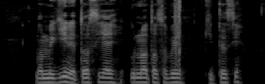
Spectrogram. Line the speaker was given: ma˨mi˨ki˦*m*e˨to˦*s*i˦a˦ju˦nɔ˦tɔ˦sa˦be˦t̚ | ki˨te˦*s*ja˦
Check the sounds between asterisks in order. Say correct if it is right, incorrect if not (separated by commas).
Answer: incorrect, correct, correct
